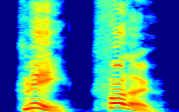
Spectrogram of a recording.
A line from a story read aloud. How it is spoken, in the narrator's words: barked the boy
